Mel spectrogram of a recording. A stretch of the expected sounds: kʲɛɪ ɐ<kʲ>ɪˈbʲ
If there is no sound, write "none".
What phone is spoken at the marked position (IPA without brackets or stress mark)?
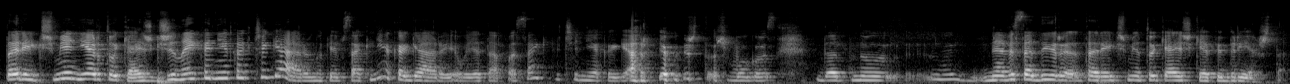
pʲ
